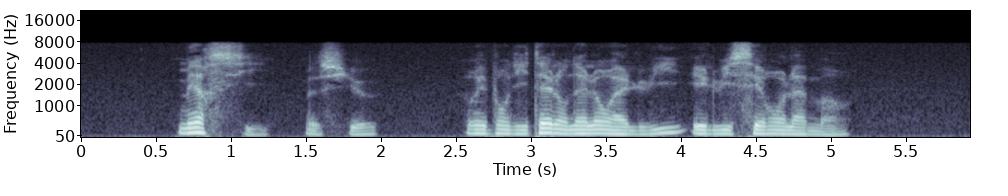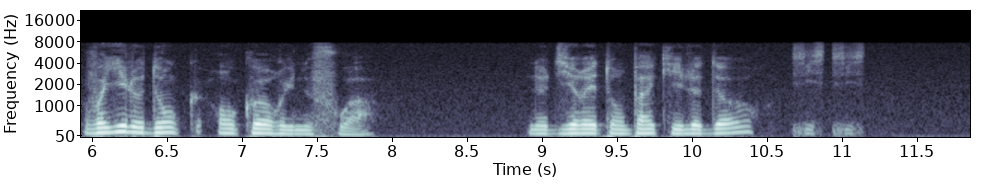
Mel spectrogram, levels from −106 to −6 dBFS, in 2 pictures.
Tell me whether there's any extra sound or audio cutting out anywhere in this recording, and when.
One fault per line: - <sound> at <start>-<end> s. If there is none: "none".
- laugh at 10.7-11.2 s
